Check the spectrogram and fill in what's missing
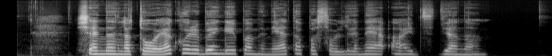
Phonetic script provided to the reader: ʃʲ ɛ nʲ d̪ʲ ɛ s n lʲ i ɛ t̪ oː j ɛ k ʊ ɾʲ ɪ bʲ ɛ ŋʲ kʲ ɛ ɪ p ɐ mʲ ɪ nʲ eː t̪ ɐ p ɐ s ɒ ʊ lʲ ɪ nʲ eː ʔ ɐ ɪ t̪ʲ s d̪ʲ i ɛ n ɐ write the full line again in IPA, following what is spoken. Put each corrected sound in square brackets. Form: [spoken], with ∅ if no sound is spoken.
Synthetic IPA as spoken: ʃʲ ɛ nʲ d̪ʲ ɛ [∅] n lʲ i ɛ t̪ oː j ɛ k ʊ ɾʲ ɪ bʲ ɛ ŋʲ [ɡʲ] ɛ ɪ p ɐ mʲ ɪ nʲ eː t̪ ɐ p ɐ s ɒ ʊ lʲ ɪ nʲ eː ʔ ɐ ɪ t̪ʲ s d̪ʲ i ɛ n ɐ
